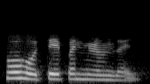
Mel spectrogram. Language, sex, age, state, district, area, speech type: Marathi, female, 18-30, Maharashtra, Ahmednagar, urban, conversation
